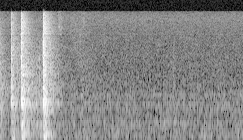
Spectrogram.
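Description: A clear acrylic stamp block tapped a few times in quick succession onto a foam ink pad, quick dull clicks in the first half second, then quiet as the stamp is pressed onto cardstock.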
